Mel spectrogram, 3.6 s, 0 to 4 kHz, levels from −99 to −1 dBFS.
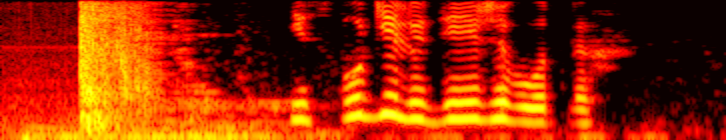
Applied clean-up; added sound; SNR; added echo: classical method Wiener filter.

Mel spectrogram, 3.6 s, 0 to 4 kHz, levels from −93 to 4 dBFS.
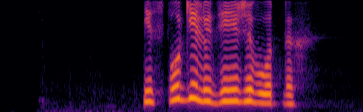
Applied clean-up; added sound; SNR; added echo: neural mask model DeepFilterNet 3.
